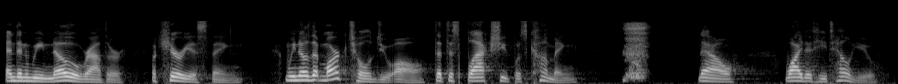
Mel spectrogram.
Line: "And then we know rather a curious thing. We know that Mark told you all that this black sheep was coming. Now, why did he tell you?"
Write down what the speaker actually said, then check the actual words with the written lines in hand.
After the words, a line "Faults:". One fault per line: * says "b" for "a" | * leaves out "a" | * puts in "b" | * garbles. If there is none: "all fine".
"And then we know rather a curious thing. We know that Mark told you all that this black sheep was coming. Now, why did he tell you?"
Faults:
all fine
